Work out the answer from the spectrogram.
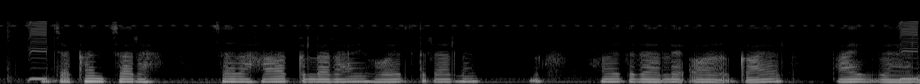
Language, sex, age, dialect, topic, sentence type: Maithili, male, 18-24, Bajjika, agriculture, statement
